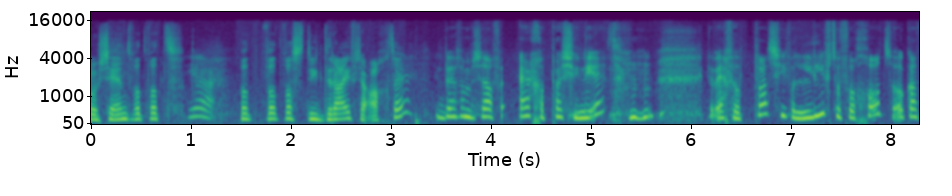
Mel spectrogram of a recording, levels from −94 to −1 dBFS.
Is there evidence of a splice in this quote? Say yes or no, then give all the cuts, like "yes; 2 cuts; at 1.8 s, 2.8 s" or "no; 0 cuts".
yes; 2 cuts; at 3.4 s, 7.0 s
